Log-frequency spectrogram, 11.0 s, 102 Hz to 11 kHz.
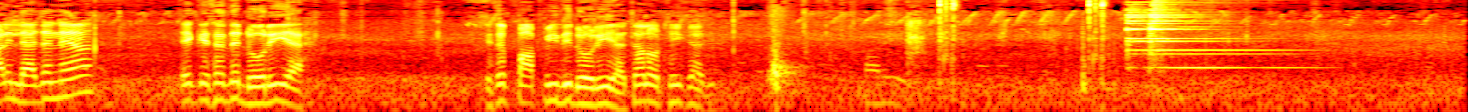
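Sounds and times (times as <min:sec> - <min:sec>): bell struck: 0:08.5 - 0:10.0.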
